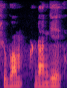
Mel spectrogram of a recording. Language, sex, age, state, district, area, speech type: Marathi, male, 45-60, Maharashtra, Akola, urban, spontaneous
